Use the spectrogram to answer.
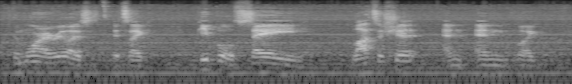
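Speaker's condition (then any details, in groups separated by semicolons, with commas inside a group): No condition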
